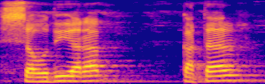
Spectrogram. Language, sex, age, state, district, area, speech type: Hindi, male, 60+, Uttar Pradesh, Bhadohi, urban, spontaneous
